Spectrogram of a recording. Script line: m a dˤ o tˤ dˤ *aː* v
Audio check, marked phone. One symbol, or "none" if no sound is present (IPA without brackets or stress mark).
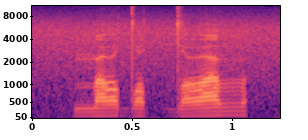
a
